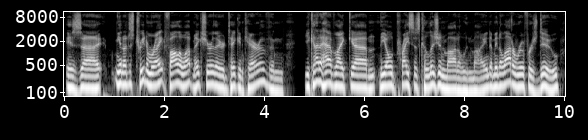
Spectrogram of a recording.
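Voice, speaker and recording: A man's voice: fairly high pitch, moderate pace, a little mellow, dry recording, studio quality. A man hosting a business podcast, talking casually and rambling with lots of restarts. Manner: chatty, rambling with many restarts. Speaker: podcast host. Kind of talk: casual business interview chat.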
